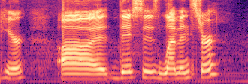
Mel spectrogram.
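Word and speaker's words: Leominster: Uh, this is Lemonster. It is not Leo Minster. If you pronounce it Leo Minster, you're going to be ridiculed. So, it's Lemonster.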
